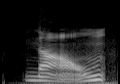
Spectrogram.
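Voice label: "nao3", Chinese pinyin, south, female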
